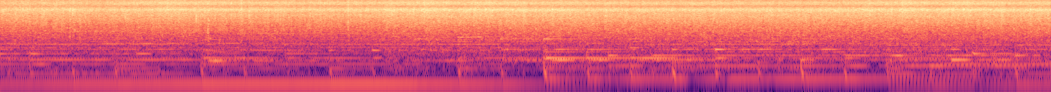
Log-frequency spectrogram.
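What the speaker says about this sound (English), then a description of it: "Easily one of the most hidden and secretive waterfalls in the Peak District" Steady roar of Waterfall Swallet in the Peak District, loud and constant, with a broad rushing hiss filling the whole clip.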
